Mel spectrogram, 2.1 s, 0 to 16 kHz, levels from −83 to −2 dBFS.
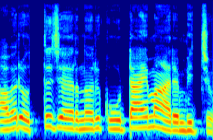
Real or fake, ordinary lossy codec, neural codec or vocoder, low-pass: real; none; none; 14.4 kHz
